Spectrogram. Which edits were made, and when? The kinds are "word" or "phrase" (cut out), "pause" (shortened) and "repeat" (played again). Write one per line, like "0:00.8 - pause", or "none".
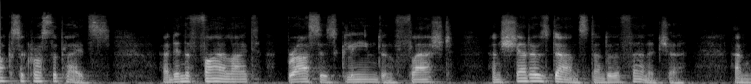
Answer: none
